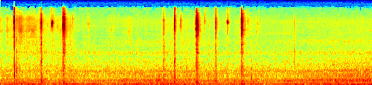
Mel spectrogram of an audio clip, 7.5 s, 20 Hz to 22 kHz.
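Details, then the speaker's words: 2016 Toyota Prius while rolling: scattered sharp ticks and light rattles over low road rumble, an intermittent recurring brake noise with no known cause. "Today is the October 26th, Wednesday, and there is the same noise from the brake."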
